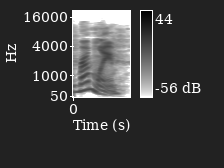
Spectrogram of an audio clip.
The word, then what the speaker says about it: Brumley: and we got to Brumley we did to the castle house do you want to hear about Brumley I would love to hear about brle Yes again I'd love to it rhymes with crumble that's all I can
